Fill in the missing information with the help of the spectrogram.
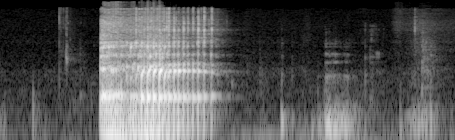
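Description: One loud, drawn-out voiced belch lasting about half a second, then a few faint small sounds; an ordinary burp.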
